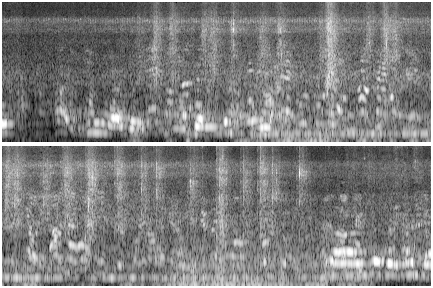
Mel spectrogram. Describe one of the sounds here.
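Several men and women talk loudly nearby in a lively outdoor crowd.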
